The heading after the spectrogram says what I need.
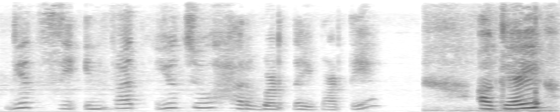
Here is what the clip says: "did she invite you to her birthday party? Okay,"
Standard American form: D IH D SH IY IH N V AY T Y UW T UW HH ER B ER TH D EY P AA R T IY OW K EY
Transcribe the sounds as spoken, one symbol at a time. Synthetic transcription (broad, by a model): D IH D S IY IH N F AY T Y UW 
